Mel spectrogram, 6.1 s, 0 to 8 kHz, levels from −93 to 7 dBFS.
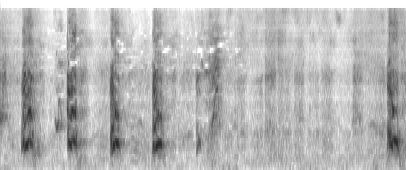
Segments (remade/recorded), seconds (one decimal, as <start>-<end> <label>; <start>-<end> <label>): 0.0-0.6 remade; 0.6-1.2 recorded; 1.2-1.7 remade; 1.7-3.7 recorded; 3.7-6.1 remade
